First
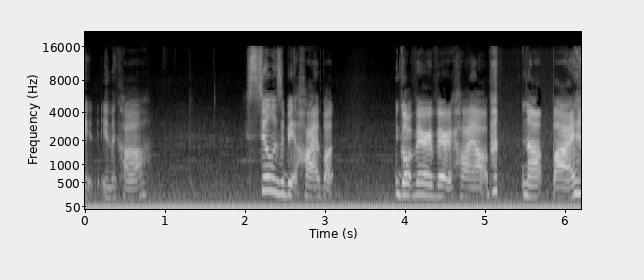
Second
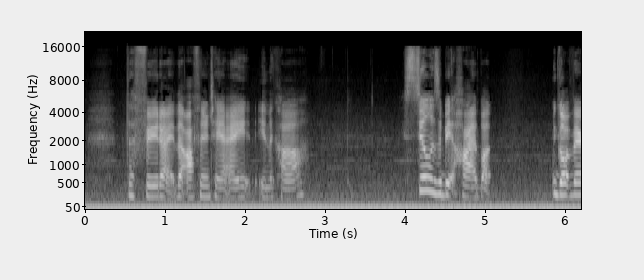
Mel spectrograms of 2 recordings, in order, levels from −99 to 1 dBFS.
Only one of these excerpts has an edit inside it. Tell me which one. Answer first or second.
first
